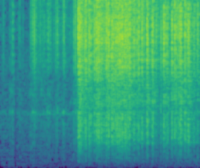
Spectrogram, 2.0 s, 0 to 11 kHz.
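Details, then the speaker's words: Quiet start, then sharp spitting, crackly hiss from a Ryobi Whisper Series 40V 2000 PSI 1.2 GPM pressure washer (RY40306BTLVNM), garden hose connected and power off, as trapped air bleeds from the spray line before the unit is started. "You can hear the air spraying out of that. That's what you don't want. You want to eliminate the air in the line before you start the unit."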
